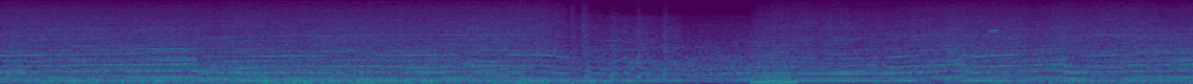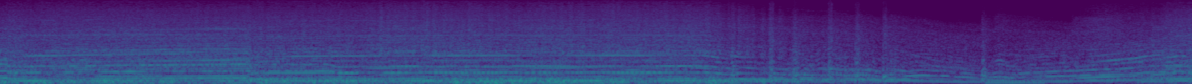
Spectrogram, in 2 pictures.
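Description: A racing car engine screams at high revs, dropping in pitch as it brakes and climbing again as it speeds up.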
